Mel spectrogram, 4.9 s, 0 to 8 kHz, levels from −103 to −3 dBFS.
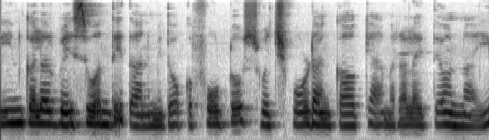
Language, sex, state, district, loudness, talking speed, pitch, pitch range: Telugu, female, Andhra Pradesh, Sri Satya Sai, -15 LUFS, 185 wpm, 230 Hz, 210-250 Hz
